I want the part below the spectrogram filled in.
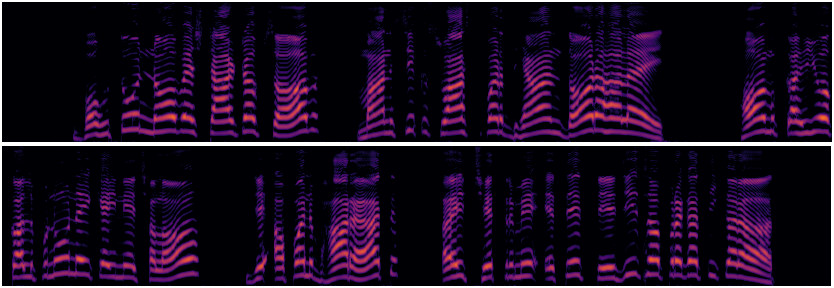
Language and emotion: Maithili, surprised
